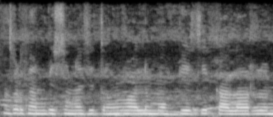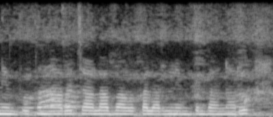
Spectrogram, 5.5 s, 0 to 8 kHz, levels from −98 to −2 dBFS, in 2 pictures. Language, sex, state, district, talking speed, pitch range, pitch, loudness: Telugu, female, Andhra Pradesh, Sri Satya Sai, 120 wpm, 220-235 Hz, 225 Hz, -14 LUFS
